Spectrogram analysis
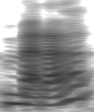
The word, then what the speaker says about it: Mette: So yes, it is pronounced Meta, M-E-T-T-E. Someone please correct me if I'm wrong. I looked up on several different places and this is the pronunciation I could find. So it's a little confusing for my brain because it looks like Medi, but it's actually Meta.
